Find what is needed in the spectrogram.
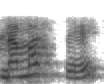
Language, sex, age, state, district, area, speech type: Kannada, female, 18-30, Karnataka, Chitradurga, urban, conversation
